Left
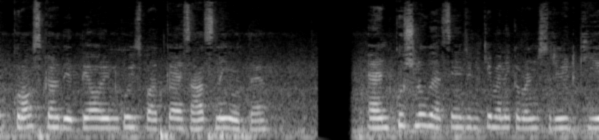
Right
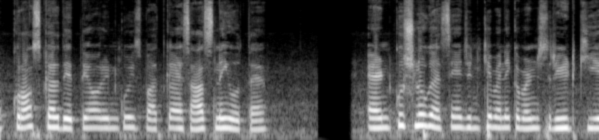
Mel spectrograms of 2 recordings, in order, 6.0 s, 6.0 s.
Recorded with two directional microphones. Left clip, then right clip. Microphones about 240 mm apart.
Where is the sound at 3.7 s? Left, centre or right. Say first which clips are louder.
Right 10 dB; right.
